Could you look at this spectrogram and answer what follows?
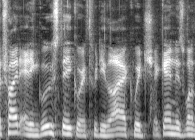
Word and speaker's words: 3DLac: is spelled wrong but is supposed to be pronounced like the real thing, which but I digress.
